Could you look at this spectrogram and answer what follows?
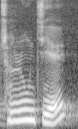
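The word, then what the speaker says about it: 陳榮捷: Si on le prononce donc en chinois standard, donc ce serait Chen Rongjie, et qui est né en 1901 et mort en 1994.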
